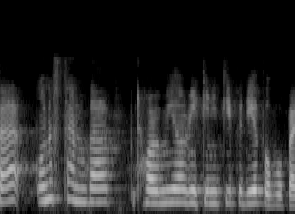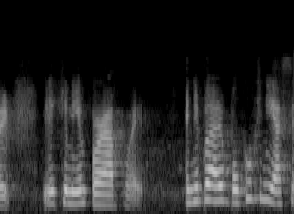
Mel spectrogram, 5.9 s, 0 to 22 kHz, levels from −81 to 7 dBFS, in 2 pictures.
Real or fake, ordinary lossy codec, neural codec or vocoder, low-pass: fake; none; codec, 16 kHz, 1.1 kbps, Voila-Tokenizer; 7.2 kHz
